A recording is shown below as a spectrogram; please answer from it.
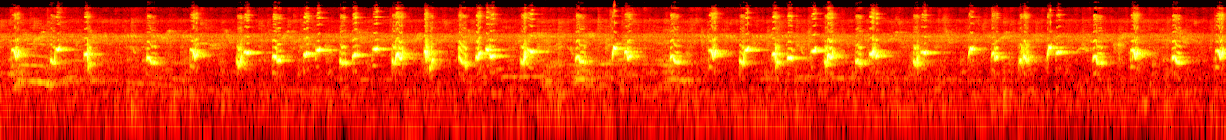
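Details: A long-rolling lure song from a yellow-vented bulbul, meant to set other bulbuls singing: an unbroken stream of quick, gurgling, slurred notes, each short and liquid, pouring out steadily for twelve seconds.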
